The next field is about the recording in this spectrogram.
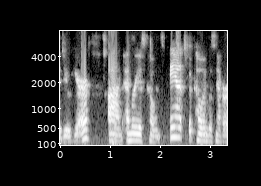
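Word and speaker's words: Koen: So, uh, Lo is spending the morning with I'm pronouncing this as Cohen. Does that feel okay to people or am I just a Jew? Nope, I'm good with that. Um, Lo is spending the morning with Cohen, who's an ally of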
